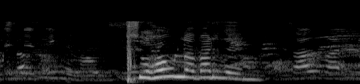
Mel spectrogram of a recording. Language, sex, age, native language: Icelandic, male, 10, Icelandic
